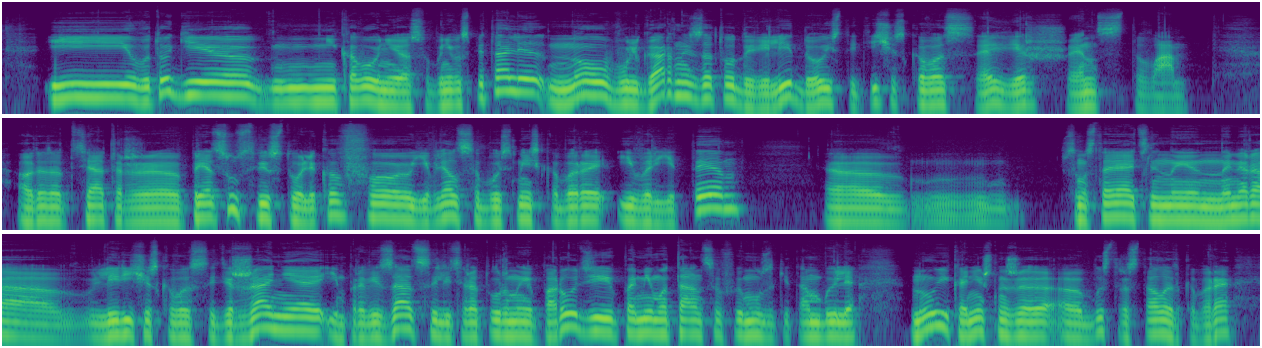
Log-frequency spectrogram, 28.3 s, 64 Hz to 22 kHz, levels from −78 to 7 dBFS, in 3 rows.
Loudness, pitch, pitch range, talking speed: -14 LUFS, 115 Hz, 105-130 Hz, 100 wpm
